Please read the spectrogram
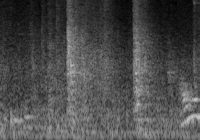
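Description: Two sharp knocks about two-thirds of a second apart, from things being handled in a kitchen cupboard or on the counter.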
